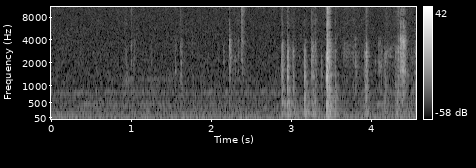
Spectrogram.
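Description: Quiet room tone, then from about three seconds in a quick run of small clicks and ticks: wires and fingers handled against an alarm control panel's screw terminal block while a wire is set into a terminal.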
